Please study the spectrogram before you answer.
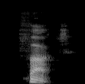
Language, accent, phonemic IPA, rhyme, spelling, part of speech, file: English, Australia, /fʌkt/, -ʌkt, fucked, adjective / verb, En-au-fucked.ogg
- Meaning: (adjective) 1. Irreparably or catastrophically broken 2. In trouble; in a hopeless situation 3. Very drunk 4. Clipping of fucked up (“disturbing or reprehensible”) 5. Tired 6. Bothered to do something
